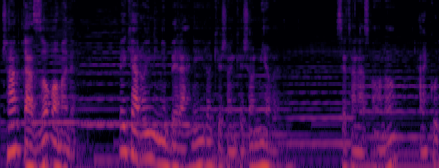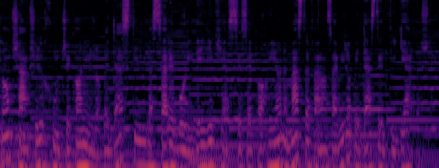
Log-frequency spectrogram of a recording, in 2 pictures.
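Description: A man calmly narrating a bedtime audiobook story. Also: fairly low pitch. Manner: calm, measured narration. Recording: faint music behind.

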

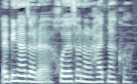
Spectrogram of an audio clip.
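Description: A woman narrator voicing a cunning, scornful male fighter who speaks quietly with a mocking edge in a storybook reading. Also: mid-range voice, animated, creaky, slightly rough, soft background music. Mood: cold.

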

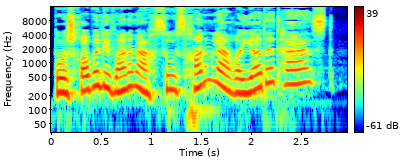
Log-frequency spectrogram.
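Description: A woman reading the part of a frail old man in an audiobook, with a raised, lively voice. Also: high-pitched, no room sound, clean studio sound, voice pushed up. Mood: wistful.

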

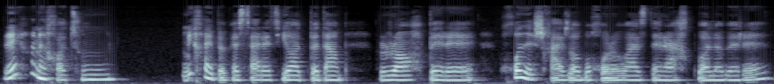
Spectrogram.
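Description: A woman's voice: mid-range voice, creaky, a little mellow. A woman voicing a sly mother cat who speaks in a coaxing way.

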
